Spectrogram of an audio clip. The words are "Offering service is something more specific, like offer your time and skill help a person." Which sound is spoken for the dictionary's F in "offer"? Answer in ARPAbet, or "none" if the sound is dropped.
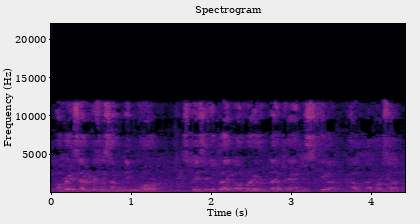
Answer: P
